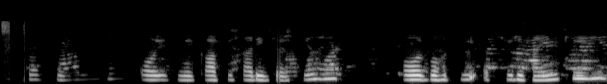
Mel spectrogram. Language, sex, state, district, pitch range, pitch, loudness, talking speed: Hindi, female, Uttar Pradesh, Jyotiba Phule Nagar, 205-250 Hz, 215 Hz, -20 LUFS, 110 wpm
